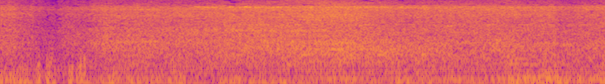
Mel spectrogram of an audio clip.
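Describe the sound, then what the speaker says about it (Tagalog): Strong wind outside a large shopping mall buffets the microphone in a constant, loud, rumbling roar, with no voices over it. "Malakas ang hangin."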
